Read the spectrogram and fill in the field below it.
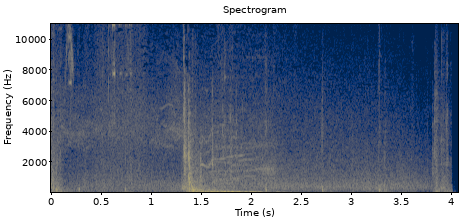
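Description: A heavy door creaks open.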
